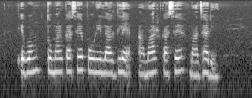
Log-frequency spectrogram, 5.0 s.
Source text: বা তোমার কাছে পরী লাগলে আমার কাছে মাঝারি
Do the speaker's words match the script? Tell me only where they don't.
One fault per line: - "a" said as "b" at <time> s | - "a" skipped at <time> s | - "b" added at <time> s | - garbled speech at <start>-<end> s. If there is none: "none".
- "বা" said as "এবং" at 0.4 s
